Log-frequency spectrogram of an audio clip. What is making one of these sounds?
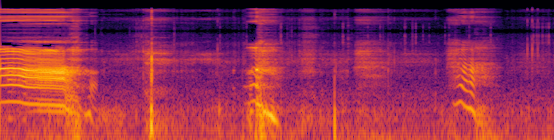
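A man groans loudly close by.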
